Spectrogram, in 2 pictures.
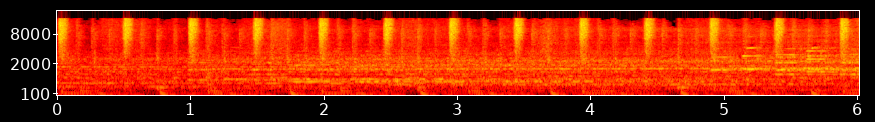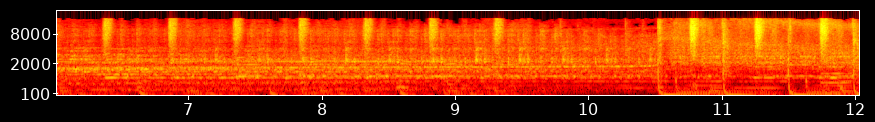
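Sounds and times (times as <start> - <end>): kick drum: 0.0 - 9.7, 10.5 - 12.0
electronic dance music: 0.0 - 12.0
off-beat hi-hats: 0.0 - 12.0.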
